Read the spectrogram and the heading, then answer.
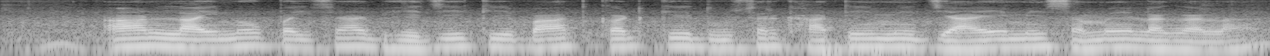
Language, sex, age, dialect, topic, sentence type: Bhojpuri, male, 18-24, Western, banking, statement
